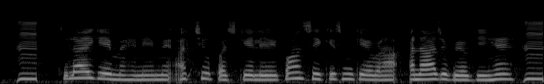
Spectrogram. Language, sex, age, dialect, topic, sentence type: Hindi, male, 31-35, Garhwali, agriculture, question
